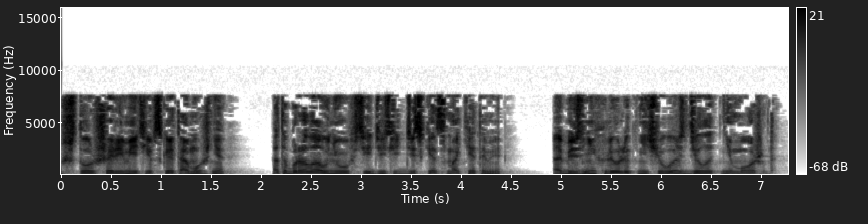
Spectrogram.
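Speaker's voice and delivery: ordinary delivery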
